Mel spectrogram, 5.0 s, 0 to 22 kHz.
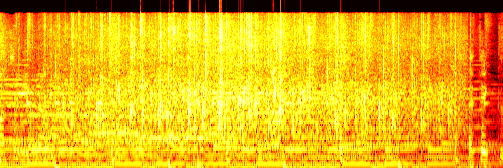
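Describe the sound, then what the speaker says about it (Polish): An audience at a Jack Canfield success-principles event in 2013 claps in welcome, the applause running under loud, rhythmic stage music with a thumping beat, fading toward the end. "Gorący brawa."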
